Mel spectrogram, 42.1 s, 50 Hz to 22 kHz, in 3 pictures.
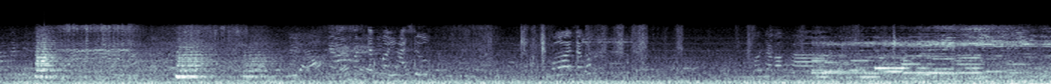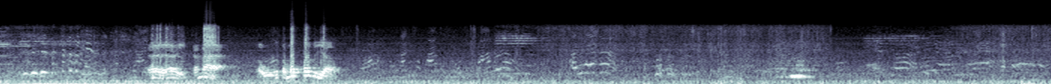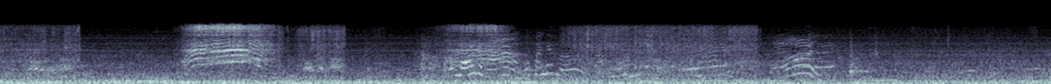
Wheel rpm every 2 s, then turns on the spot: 40, 10, 10, 0, 0, 0, 0, 0, 0, 0, 10, 30, 10, 20, 20, 70, 10, 30, 30, 0, 0.
2-4 20-30 36-38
